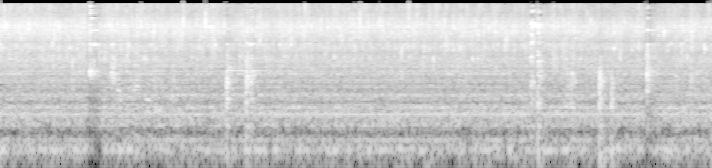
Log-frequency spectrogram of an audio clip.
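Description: Sliced vegetables sizzling in hot oil in a wok, a steady hiss, with a few short sharp knocks of a wooden spatula against the pan.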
